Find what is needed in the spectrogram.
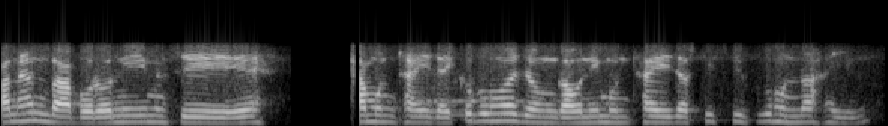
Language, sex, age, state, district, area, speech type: Bodo, male, 30-45, Assam, Kokrajhar, urban, conversation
